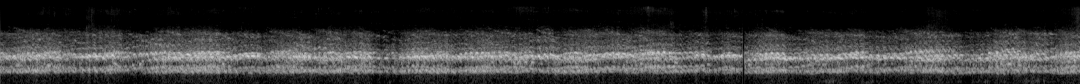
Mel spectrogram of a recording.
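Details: Mountain frogs gathered in a quiet mountain pond after a light rain that barely wet the ground, in their yearly breeding season. A dense, unbroken chorus of overlapping croaking notes pulses steadily with no pause.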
